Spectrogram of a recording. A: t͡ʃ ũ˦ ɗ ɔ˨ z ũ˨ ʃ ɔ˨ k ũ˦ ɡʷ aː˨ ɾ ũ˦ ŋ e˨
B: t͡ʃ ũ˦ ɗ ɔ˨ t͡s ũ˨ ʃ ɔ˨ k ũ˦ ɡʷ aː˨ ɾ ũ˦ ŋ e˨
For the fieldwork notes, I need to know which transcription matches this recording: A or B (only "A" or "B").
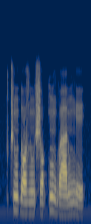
A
